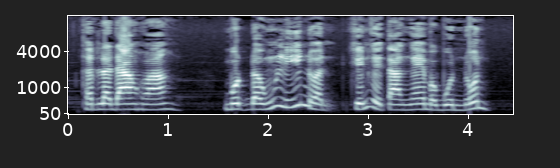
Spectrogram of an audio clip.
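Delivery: scornful, contemptuous mockery with a laugh. One character mocks another's lofty reasoning, laughing scornfully. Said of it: "lập tức cười phá lên, khinh miệt nói".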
